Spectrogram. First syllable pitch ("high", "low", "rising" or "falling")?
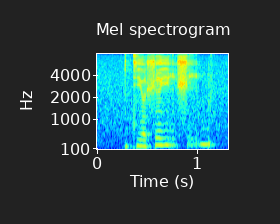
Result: low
